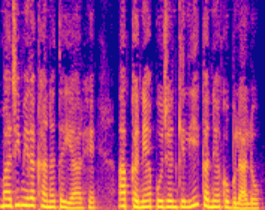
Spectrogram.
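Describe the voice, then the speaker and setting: A woman voicing a patient, reasonable woman of a family in a cartoon story, measured and gently reproving. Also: on the high side, soft background music, close to an everyday voice. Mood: weary, patient. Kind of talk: Hindi cartoon story dialogue.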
